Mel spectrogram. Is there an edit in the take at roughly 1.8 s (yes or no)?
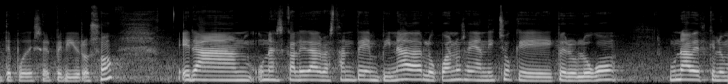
yes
